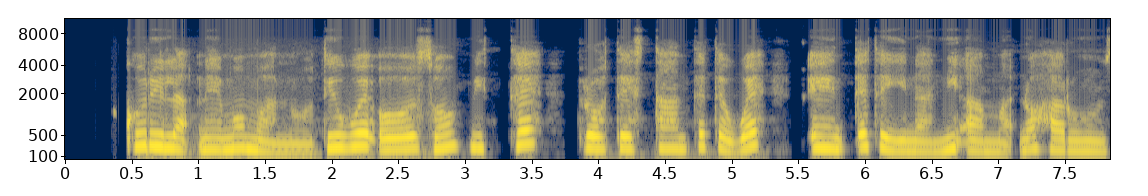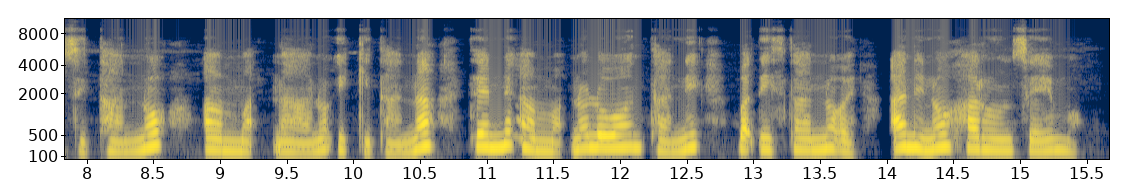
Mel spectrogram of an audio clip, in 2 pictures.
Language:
Sidamo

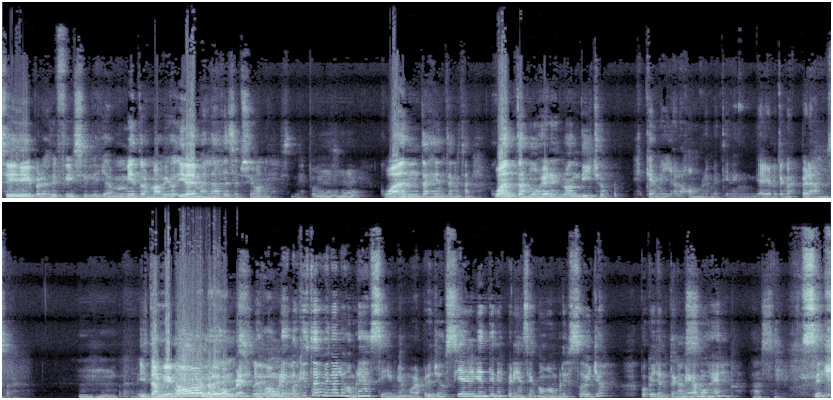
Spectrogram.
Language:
Spanish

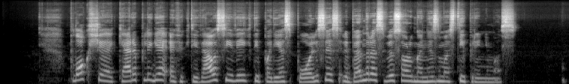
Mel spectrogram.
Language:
Lithuanian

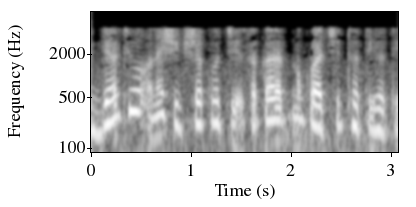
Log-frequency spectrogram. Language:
Gujarati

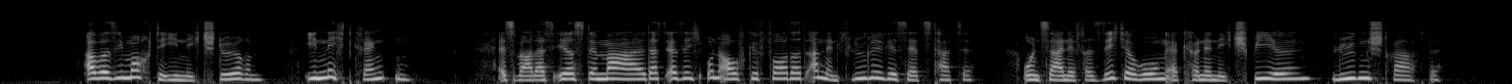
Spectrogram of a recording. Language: German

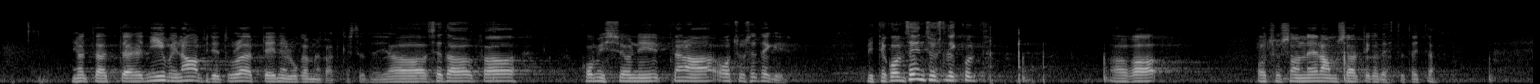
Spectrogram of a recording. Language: Estonian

